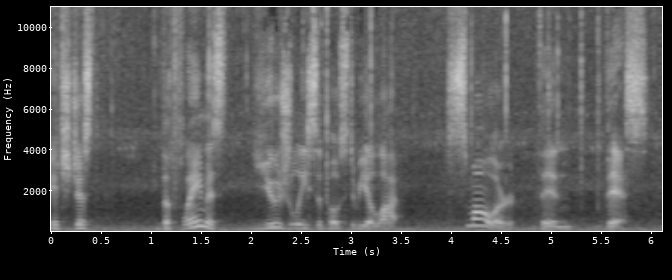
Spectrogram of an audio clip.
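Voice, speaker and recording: A performer voicing a young male elf explorer in a roleplay audio drama, patiently and gently coaching the listener as a magic teacher. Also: medium pitch, very animated, a little slow, slight background noise. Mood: amazed, excited. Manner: gentle, reassuring, coaching step by step.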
